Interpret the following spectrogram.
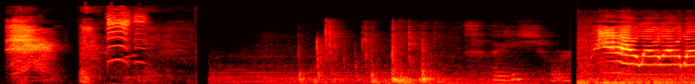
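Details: Domestic cat giving a short arched meow early on, then a longer, steady, harmonic-rich wail at the end, with people talking and exclaiming quietly in between.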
